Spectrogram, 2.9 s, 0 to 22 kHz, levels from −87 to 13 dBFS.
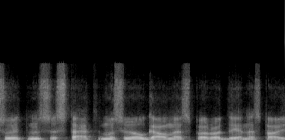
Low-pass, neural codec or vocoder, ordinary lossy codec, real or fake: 10.8 kHz; codec, 24 kHz, 0.5 kbps, DualCodec; Opus, 16 kbps; fake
